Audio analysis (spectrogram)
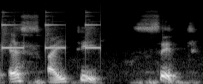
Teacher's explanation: લાંબુ ખેંચવાનું નથી આ લાંબો ઈ નથી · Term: નાનો ઈ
